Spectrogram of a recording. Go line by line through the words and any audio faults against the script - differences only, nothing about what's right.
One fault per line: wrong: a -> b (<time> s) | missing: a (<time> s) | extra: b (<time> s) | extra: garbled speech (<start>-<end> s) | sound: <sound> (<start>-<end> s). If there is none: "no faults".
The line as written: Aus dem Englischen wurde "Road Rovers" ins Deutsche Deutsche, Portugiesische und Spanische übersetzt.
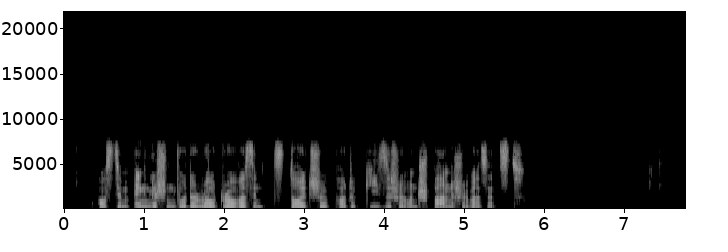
missing: Deutsche (3.3 s)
